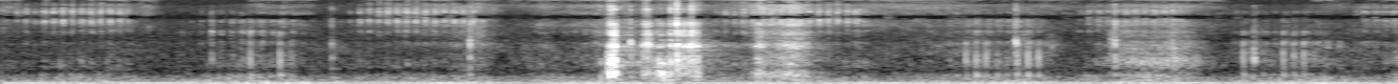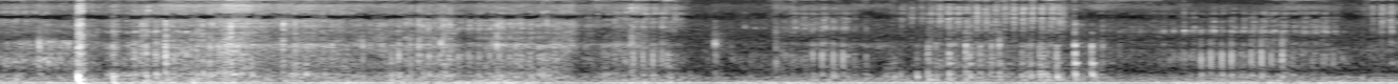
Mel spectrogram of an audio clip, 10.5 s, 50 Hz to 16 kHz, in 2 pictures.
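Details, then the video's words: A sleeping cat snores in a low, even rumble, recorded 1 August 2021 at 13:27, with two sharp clicks standing out near the third and sixth seconds. "Храпящая кошка Snoring cat"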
